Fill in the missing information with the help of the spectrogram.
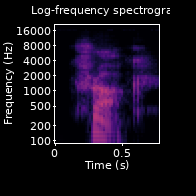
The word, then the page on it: crock: Australian English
